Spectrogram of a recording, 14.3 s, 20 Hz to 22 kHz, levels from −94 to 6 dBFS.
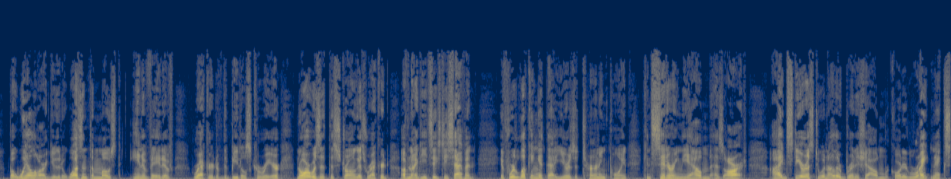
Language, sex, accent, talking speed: English, male, American, 200 wpm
